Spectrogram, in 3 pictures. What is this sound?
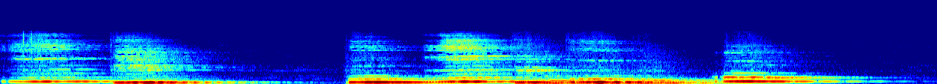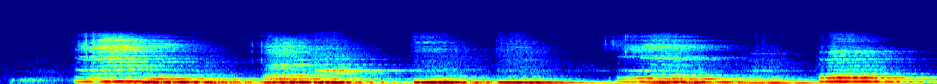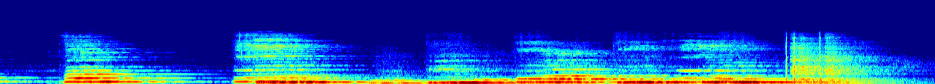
scary sound
Sinister monster sound with large room reverb. Created by making silly noises and slowing them down.
monster, boop, room, creepy, scary, spooky, ghost, sinister, tunnel, horror, haunted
